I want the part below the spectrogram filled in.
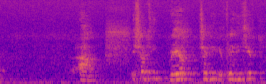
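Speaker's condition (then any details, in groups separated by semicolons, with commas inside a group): Traumatic brain injury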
